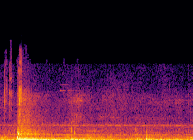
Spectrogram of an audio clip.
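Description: A basketball bounced once on a wooden gym floor as the free-throw shooter readies his shot: a single dull thud about a quarter second in, ringing briefly in the large hall.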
